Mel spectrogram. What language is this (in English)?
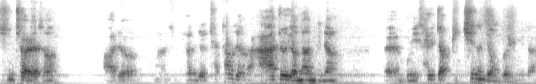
Korean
